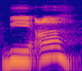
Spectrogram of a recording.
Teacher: daripada kerongkong, bukan daripada hidung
